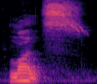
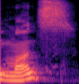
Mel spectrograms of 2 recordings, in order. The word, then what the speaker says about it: months: in the emergency situation don't try to pronounce the th sound months so if you say months everyone if you said three months everyone's can understand you because the th is so reduced so quiet that it's not so important to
